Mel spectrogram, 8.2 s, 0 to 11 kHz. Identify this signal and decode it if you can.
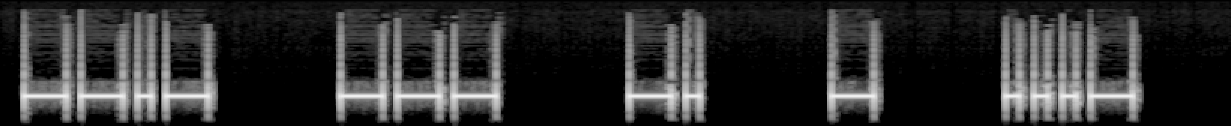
Morse code, heard as a keyed tone, about 13 wpm, spaced as for 7 wpm, 800 Hz. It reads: QONTV
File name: LEZIONI / 6 PKX0 / 6 PKX ws 12wpm 3106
